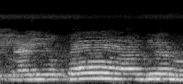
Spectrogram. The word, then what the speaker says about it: শাইতান: আউজুবিল্লাহি মিনাশ শাইতানির রাজিম শাইতান শাইতান মুখটা গোল করবেন না ইয়া লাগাইবেন না শাইতান শাইতান শাইতানির রাজিম শাইতানির রাজিম অনেকে শাইতানি বেশি ভুল করে বলতেন শাইতানির রাজিম শাইতু হবে না ঠোঁটগুলি যাতে না লাগে শাইতানির রাজিম শাইতানির রাজিম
